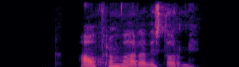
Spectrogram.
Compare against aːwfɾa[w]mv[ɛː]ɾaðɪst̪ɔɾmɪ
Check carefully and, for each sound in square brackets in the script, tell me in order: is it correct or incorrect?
incorrect: none, incorrect: aː

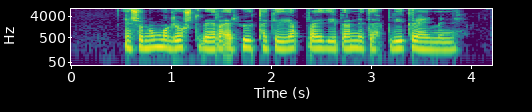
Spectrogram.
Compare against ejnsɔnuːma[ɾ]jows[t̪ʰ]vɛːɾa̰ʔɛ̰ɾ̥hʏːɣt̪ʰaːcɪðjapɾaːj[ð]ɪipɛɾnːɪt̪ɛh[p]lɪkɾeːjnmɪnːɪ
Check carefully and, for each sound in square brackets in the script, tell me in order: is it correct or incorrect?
incorrect: l, incorrect: t̪, correct, correct

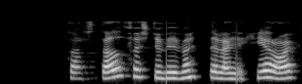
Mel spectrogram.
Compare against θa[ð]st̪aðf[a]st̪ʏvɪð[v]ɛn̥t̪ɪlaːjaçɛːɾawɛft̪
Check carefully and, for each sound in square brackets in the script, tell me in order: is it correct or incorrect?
correct, incorrect: ɛ, correct

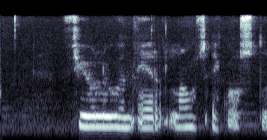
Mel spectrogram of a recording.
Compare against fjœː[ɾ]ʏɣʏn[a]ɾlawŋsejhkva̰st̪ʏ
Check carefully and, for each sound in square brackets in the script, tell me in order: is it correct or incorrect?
incorrect: l, incorrect: ɛ

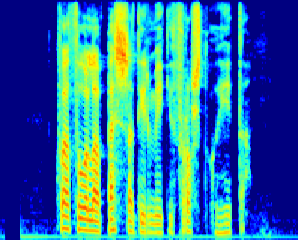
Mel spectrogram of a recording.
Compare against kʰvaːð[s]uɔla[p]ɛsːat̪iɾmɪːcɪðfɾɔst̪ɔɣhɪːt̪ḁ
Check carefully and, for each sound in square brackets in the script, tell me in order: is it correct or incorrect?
incorrect: θ, correct

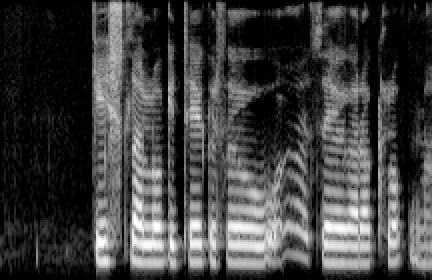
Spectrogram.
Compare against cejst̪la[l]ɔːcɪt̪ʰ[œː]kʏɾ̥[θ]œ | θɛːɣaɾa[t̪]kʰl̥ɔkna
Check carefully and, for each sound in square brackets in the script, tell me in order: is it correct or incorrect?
correct, incorrect: ɛː, correct, incorrect: none

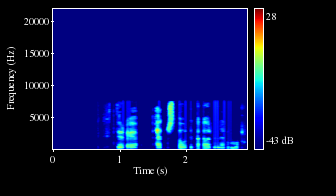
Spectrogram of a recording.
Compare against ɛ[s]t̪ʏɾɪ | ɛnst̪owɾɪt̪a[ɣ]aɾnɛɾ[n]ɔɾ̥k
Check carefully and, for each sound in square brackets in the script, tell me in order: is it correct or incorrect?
incorrect: x, correct, incorrect: m

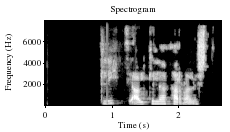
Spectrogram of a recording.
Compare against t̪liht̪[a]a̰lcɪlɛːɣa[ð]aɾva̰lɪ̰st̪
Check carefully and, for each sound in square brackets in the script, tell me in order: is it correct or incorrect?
incorrect: i, incorrect: θ

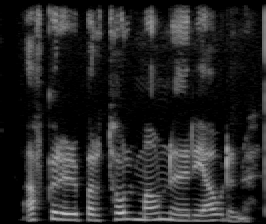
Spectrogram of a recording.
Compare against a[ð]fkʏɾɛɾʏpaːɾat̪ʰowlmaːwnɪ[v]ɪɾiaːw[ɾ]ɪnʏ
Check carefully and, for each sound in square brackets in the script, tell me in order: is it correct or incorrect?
incorrect: none, incorrect: ð, correct

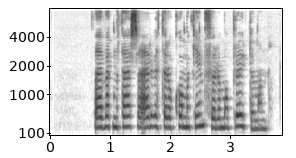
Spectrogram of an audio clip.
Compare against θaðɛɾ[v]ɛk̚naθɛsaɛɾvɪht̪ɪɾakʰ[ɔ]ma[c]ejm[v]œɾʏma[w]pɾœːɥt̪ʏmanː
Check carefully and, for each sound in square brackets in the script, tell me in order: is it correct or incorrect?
correct, incorrect: ɔː, correct, incorrect: f, correct

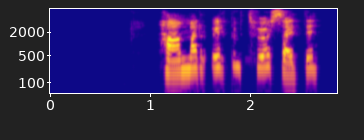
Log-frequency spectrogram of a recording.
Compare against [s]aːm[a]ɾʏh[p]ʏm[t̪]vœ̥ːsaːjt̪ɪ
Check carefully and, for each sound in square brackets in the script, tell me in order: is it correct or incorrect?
incorrect: h, correct, correct, incorrect: t̪ʰ

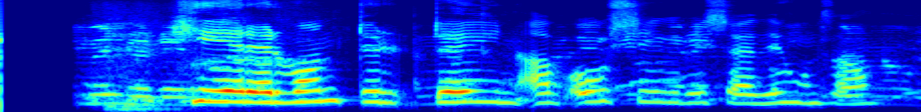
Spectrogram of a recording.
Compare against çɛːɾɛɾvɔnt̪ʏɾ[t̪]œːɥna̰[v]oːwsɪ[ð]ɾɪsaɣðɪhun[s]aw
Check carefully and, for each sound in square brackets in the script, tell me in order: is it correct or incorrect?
correct, correct, incorrect: ɣ, incorrect: θ

